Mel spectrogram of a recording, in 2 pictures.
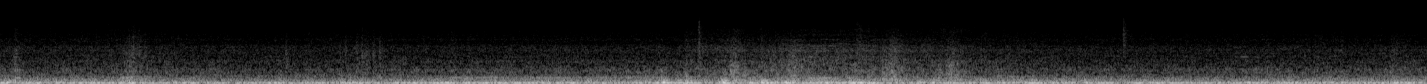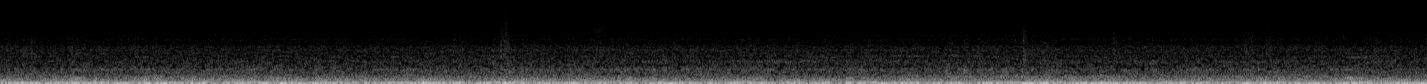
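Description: Steady low rumble of a GO Transit bilevel passenger coach running along the rails, heard from inside the coach, with a few faint clicks and knocks about a quarter of the way in.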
